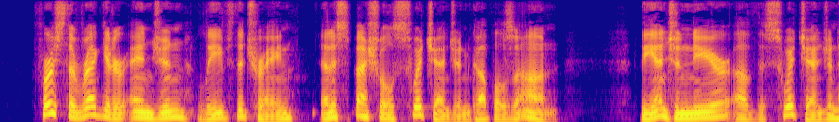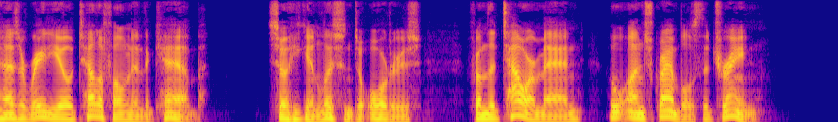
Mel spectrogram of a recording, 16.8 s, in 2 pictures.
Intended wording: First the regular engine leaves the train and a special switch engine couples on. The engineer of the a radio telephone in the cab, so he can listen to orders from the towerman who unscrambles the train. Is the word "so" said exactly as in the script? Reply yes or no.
yes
